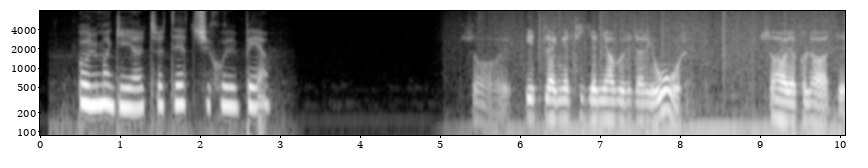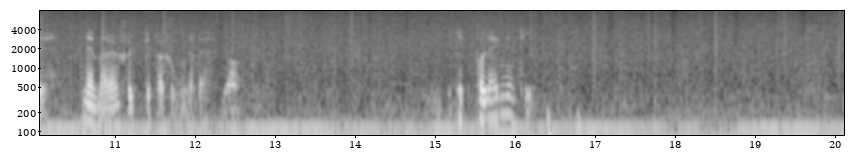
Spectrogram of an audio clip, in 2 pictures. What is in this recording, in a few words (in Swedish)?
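Ragunda Jämtland, dialekter; Folkminnen; Svenska sagor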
